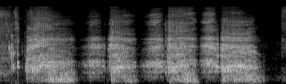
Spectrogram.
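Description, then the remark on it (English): A gorilla grunts and vocalizes, with a series of about six loud, breathy, rasping huffs in a steady rhythm, separated by brief pauses, and no talking. “Maybe your memory goes back even further to his show, The Sounds of Science, where his guests included Koko the gorilla.”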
